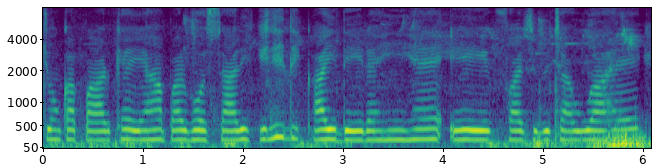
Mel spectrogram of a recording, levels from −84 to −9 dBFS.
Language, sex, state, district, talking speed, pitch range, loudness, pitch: Hindi, female, Uttar Pradesh, Deoria, 175 wpm, 195-210 Hz, -23 LUFS, 205 Hz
